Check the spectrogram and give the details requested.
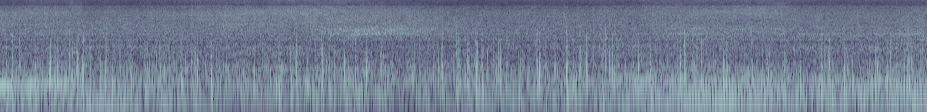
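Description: Heavy rain pouring onto a wet road: a steady, dense hiss made of countless raindrop patters. Vehicles drive through the water, with a low engine hum at the start and again near the end.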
